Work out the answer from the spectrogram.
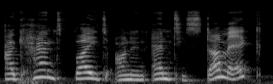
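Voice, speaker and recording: Girlish woman as high-pitched, cocky fairy-tale hero. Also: lively intonation, unhurried. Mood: cocky, teasing. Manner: teasing, boastful. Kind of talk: amateur radio drama acting.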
